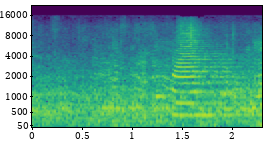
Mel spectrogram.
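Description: A horn sounds one short, steady blast about one and a half seconds in, over the chatter of a crowd.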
